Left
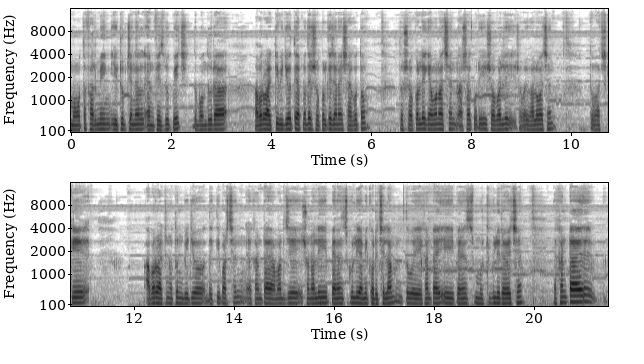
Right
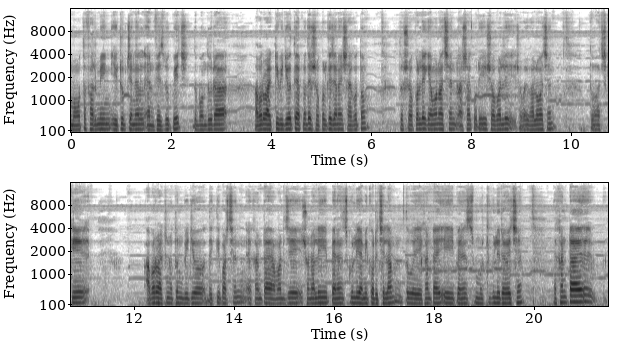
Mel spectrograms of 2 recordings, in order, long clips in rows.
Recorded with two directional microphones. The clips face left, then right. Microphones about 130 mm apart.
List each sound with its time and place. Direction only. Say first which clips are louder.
0.2 s speech: left 4 dB; 35° left (ahead or behind)
12.2 s speech: left 4 dB; 30° left (ahead or behind)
